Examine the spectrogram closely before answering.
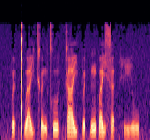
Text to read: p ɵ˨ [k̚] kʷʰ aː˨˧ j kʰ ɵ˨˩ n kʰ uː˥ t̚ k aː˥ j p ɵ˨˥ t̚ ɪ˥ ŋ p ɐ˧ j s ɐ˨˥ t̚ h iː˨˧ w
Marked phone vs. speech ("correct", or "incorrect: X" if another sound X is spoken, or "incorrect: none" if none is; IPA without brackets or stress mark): incorrect: t̚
